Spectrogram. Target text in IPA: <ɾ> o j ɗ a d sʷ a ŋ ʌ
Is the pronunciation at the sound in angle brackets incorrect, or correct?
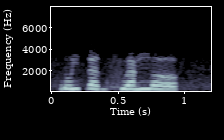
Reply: correct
